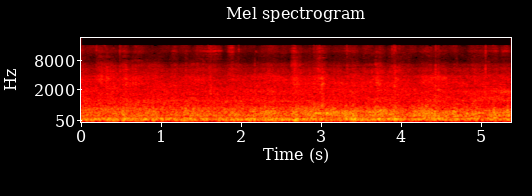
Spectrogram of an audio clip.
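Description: Norfolk Southern freight train of tank cars rolling past at speed, a steady low rumble of steel wheels on the rails with faint clicks as the wheels cross rail joints.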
